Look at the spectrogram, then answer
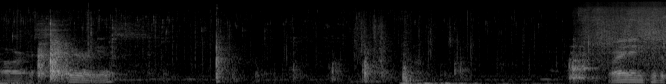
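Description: Asparagus hits a hot pan just used for steak and sizzles loudly, with stirring and scraping through the middle and a fresh burst of frying toward the end, no talking.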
